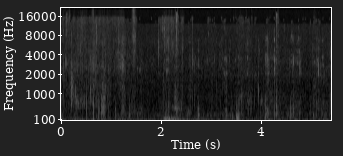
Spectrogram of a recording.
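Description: Someone bites into a KFC fish sandwich with dry bread, producing a soft crunch and close-up chewing sounds amid quiet room noise, with no talking.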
